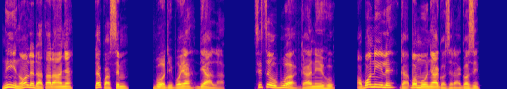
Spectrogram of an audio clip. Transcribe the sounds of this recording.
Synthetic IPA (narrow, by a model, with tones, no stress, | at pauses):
ni˦ɦi˨nɔ˦le˦da˨ta˦la˦a˦ɲa˦ | le˦kʷa˨sɪ˦m̩˦ | bʊ˦ɔ˨dɪ˨bɔ˨ja˦dɪ˦a˨la̰˨ | si˦te˦o˨ɡ͡bu˦a˨ɡa˨a˦ni˦ɦu˦ | ɔ˨ɡ͡bɔ˦niː˦le˦ɡa˨a˨k͡pɔ˦m̩˦o˦ɲe˦a˦ɡɔ˨zɪ˨ɾa̰˨ɡɔ˦zɪ˦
